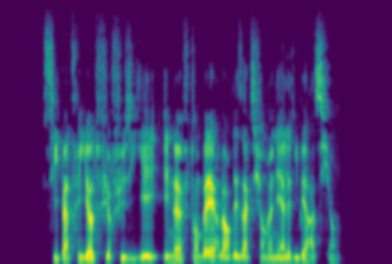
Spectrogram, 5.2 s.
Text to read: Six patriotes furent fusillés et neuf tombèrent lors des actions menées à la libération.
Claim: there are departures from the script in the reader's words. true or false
false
